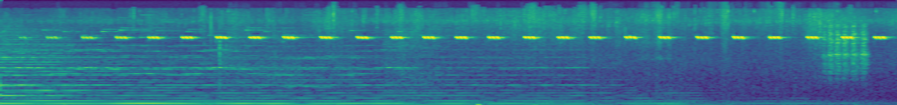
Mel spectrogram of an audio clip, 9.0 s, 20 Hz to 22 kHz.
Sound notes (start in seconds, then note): 3.2 crickets chirping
